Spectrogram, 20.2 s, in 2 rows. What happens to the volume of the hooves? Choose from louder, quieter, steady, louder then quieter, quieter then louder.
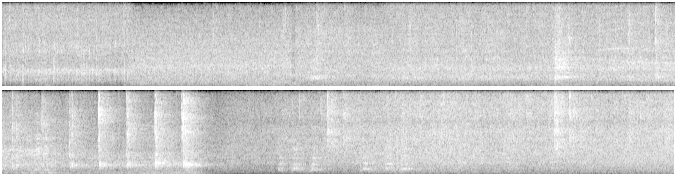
louder.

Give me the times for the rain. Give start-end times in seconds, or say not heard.
0.0-20.1.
